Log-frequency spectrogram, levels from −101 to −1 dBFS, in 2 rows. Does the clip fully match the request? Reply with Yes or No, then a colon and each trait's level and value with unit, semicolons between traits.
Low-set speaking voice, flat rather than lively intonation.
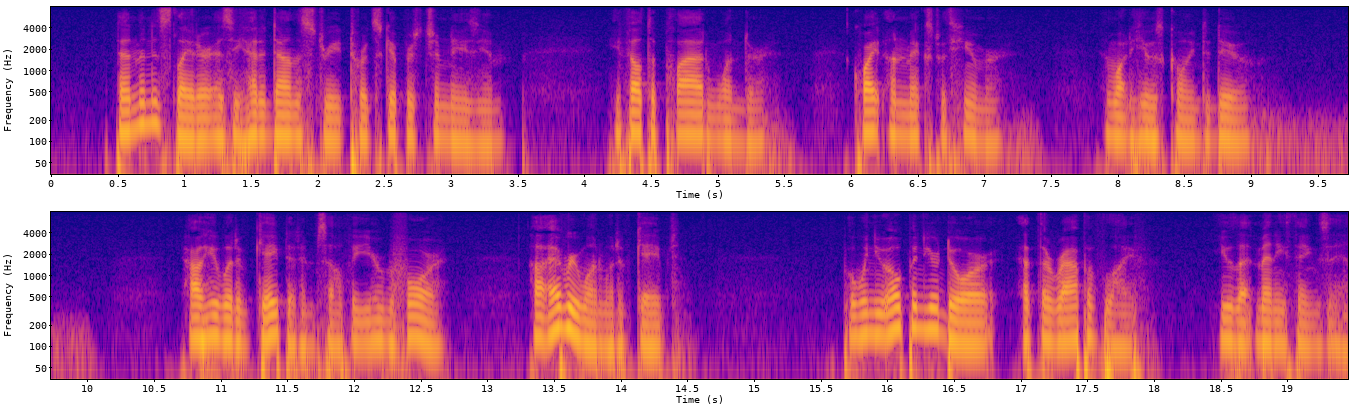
No: low, 110 Hz; average, 3.2 semitones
